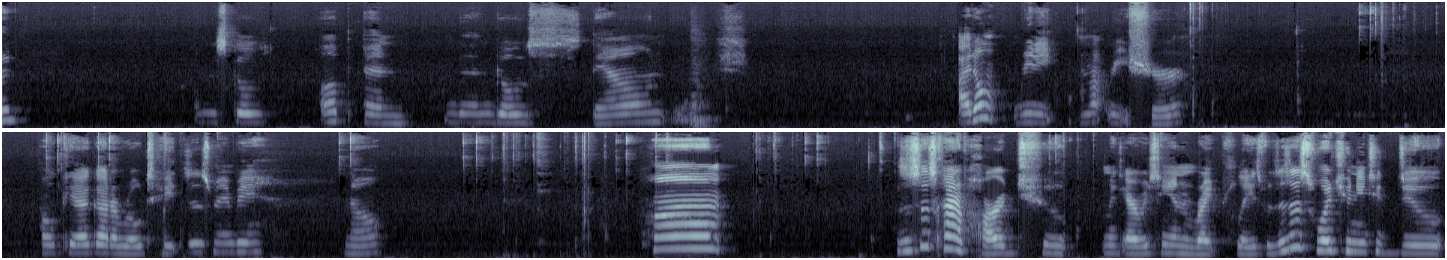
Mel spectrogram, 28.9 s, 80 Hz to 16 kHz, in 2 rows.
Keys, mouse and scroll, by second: 11.1 Tab, 11.9 r, 13.9 shift+f, 15.1 Tab, 15.4 right click, 16.1 r, 19.1 right click, 19.5 shift+f, 20.1 shift+f, 21.0 right click, 21.9 g, 23.0 s.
